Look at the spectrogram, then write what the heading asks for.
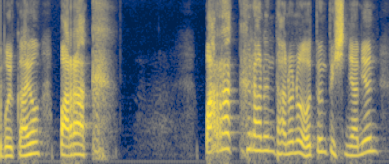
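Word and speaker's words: ברך: 한번 발음해 볼까요? 바라크.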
